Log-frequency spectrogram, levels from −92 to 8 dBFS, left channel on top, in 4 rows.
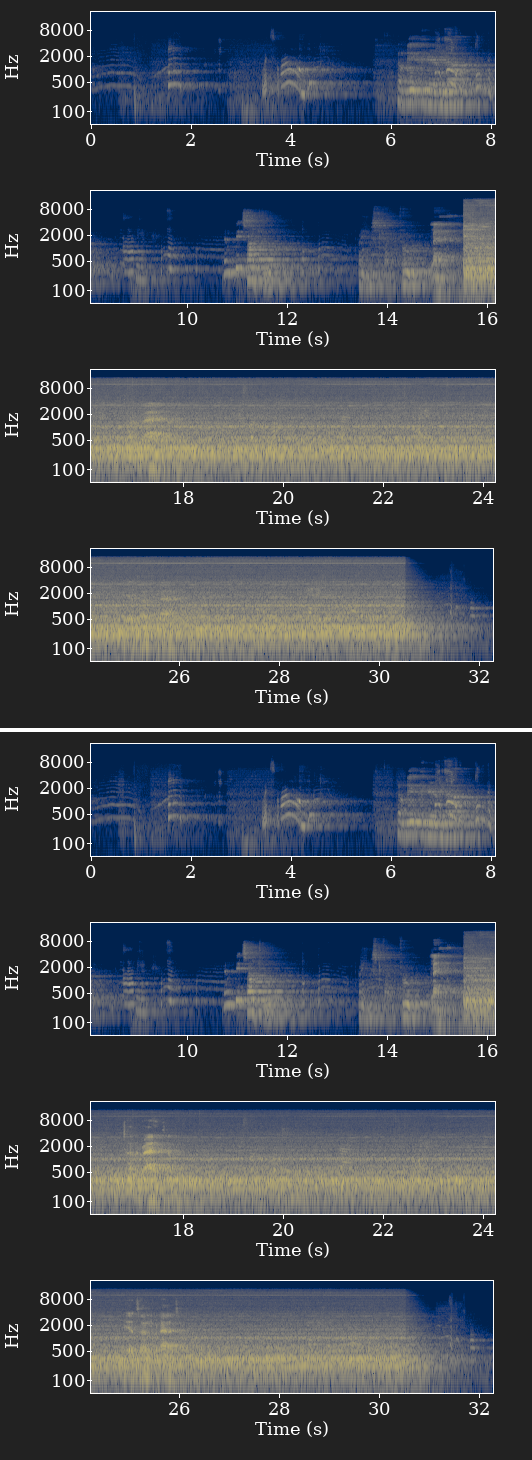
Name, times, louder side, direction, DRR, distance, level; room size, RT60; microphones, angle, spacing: voice 1, 0.4-0.8 1.4-1.8 3.4-3.5 3.8-4.6 6.9-8.0 8.7-9.2 9.5-9.8 12.3-12.4 12.7-12.9 13.7-13.9 14.9-15.0 21.1-22.0 27.0-27.1 27.7-28.5 29.1-30.7 31.3-31.9, right 2 dB, 15° right, 7 dB, 0.5 m, -40 dB
voice 2, 6.1-7.4 10.7-11.7 13.4-14.5 19.7-20.3, right 1 dB, 5° left, -6 dB, 1.4 m, -35 dB
voice 3, 14.9-15.2 16.6-18.0 24.7-26.4, right 3 dB, 50° right, 2 dB, 1.8 m, -25 dB
sound 1, 15.5-30.5, left 2 dB, 85° left, 1.0 m, -23 dB
12.0 x 9.9 x 7.9 m, 2.7 s
head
